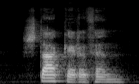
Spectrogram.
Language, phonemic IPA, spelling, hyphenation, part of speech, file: Dutch, /ˈstaːˌkɛ.rə.vɛn/, stacaravan, sta‧ca‧ra‧van, noun, Nl-stacaravan.ogg
- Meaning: mobile home, trailer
